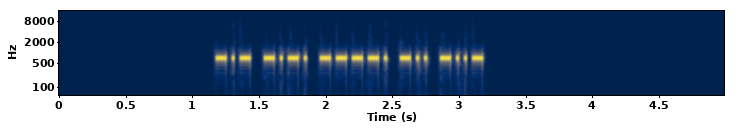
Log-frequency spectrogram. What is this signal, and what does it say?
Morse code, heard as a keyed tone, about 40 wpm, 700 Hz. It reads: KC9DX
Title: USA Call Signs - 5 Characters - Repeated 2x - 40wpm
